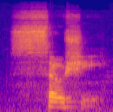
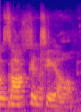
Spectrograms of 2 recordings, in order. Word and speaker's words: Xochitl: The one that always throws me is Soshi. Oh, Zocatile. Zocatile. XOCHITL. CHITL. We have an associate at work. That is Soshi.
